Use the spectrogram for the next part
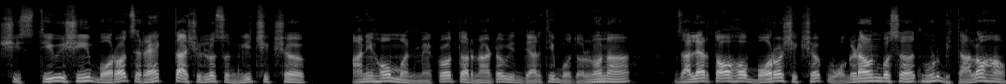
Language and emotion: Goan Konkani, fearful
